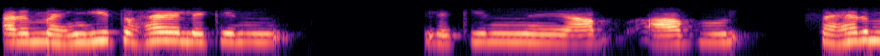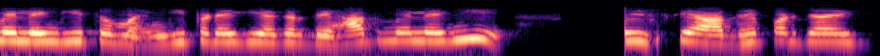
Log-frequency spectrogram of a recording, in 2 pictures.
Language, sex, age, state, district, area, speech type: Hindi, female, 60+, Uttar Pradesh, Sitapur, rural, conversation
